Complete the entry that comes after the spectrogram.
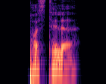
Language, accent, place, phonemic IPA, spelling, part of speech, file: German, Germany, Berlin, /pɔsˈtɪlə/, Postille, noun, De-Postille.ogg
- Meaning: rag (a newspaper or magazine comprising only a few pages; often used disparagingly for any printed materials of little journalistic value, such as advertising brochures)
